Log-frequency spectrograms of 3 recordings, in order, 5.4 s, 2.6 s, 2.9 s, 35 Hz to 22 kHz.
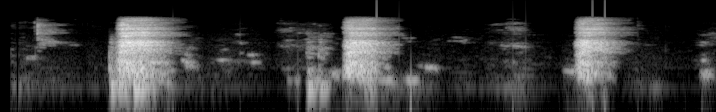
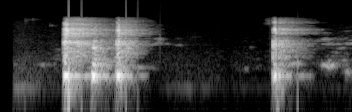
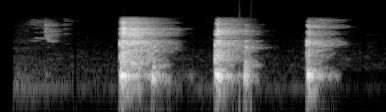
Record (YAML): exhalation_length: 5.4 s
exhalation_amplitude: 28927
exhalation_signal_mean_std_ratio: 0.32
cough_length: 2.6 s
cough_amplitude: 27912
cough_signal_mean_std_ratio: 0.33
three_cough_length: 2.9 s
three_cough_amplitude: 31054
three_cough_signal_mean_std_ratio: 0.32
survey_phase: alpha (2021-03-01 to 2021-08-12)
age: 18-44
gender: Female
wearing_mask: 'Yes'
symptom_cough_any: true
symptom_headache: true
smoker_status: Current smoker (11 or more cigarettes per day)
recruitment_source: Test and Trace
submission_delay: 0 days
covid_test_result: Negative
covid_test_method: LFT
